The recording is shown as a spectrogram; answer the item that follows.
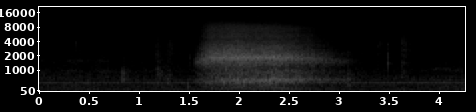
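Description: One audible exhale by a person, a smooth rush of breath about a second and a half long that begins about a second and a half in and fades out.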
